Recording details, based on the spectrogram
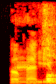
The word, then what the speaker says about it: Kopech: Is it Kopech or Kopech? – Kopech.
